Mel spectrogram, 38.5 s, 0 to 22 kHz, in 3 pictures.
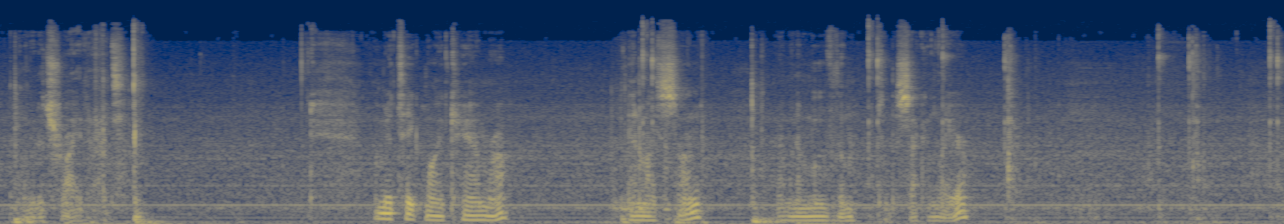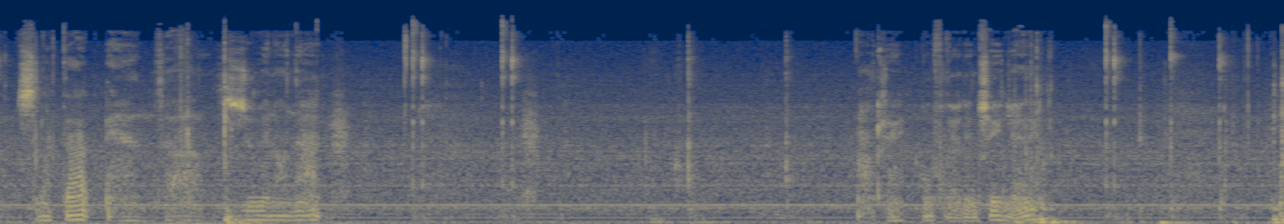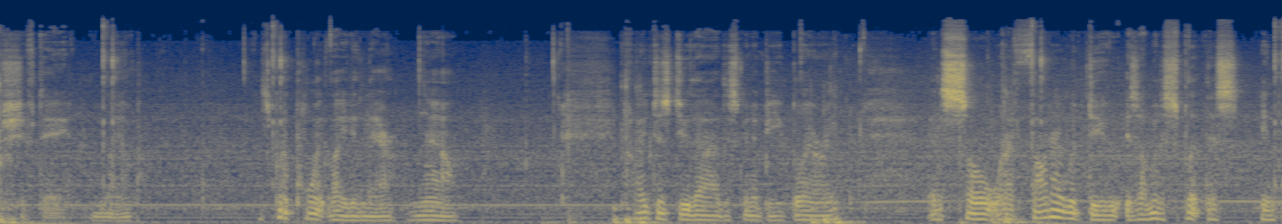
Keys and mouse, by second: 0.0 Escape, 1.2 KP_0, 6.3-8.5 drag, 7.3 m, 9.3-12.5 middle drag, 12.5-14.5 right drag, 14.9 KP_Decimal, 16.8-18.7 drag, 19.1-23.1 middle drag, 23.1 shift+s, 28.4 shift+a, 32.1 shift+z, 34.1 shift+z, 35.6 ctrl+s.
